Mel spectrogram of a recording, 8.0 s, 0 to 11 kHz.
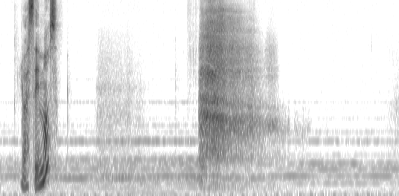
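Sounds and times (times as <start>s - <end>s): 
speech: 0.4s - 1.2s
person's forceful breathy exhale imitating a lion's roar: 4.0s - 5.6s.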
